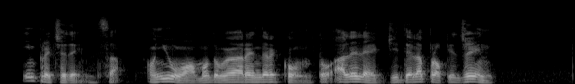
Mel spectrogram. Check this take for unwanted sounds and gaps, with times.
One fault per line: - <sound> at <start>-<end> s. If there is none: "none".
none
